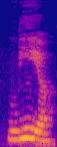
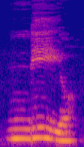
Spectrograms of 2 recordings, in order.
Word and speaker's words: ndio: Swahili, you simply say ndio. Okay. Ndio. Ndio. I want you to try and get the pronunciation clear. So we have N, we have D. So we have to pronounce them all together.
